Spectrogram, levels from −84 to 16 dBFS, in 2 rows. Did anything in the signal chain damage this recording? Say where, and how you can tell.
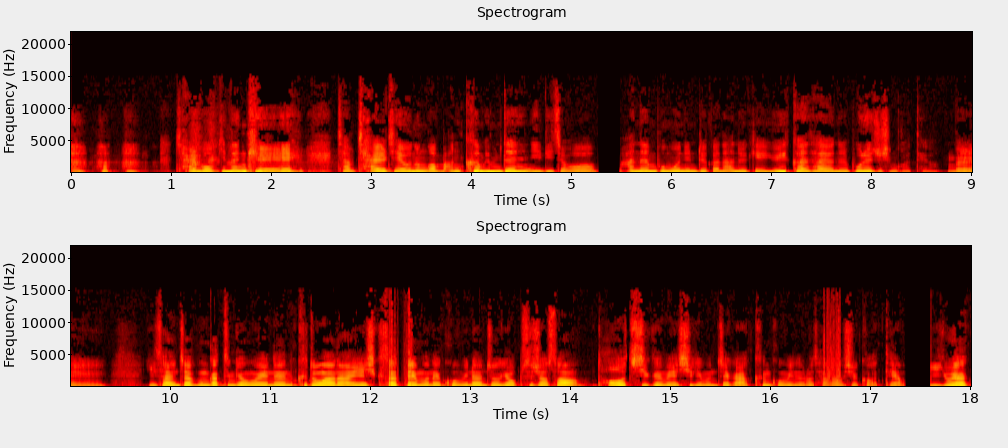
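Yes: loose connector crackle in the analogue wiring, at 12.11–12.42 s and 16.54–16.70 s. An intermittent contact chops the speech, showing as ragged waveform gaps and broadband vertical spectrogram streaks.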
